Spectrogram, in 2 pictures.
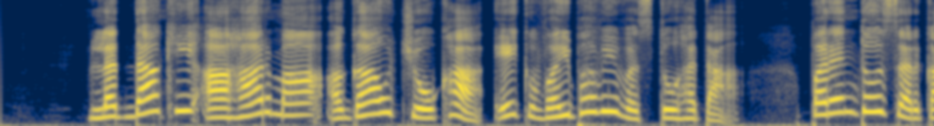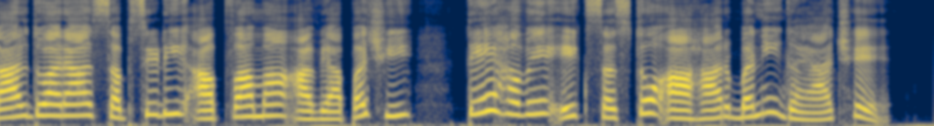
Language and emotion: Gujarati, neutral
